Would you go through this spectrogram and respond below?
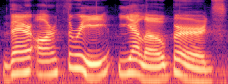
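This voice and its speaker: A man hosting a children's read-along, reading aloud and teaching in deliberate, simple phrases for young learners. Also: fairly high pitch, animated, sharp tone, clear, resonant tone. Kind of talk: slow, scripted children's read-aloud lesson.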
